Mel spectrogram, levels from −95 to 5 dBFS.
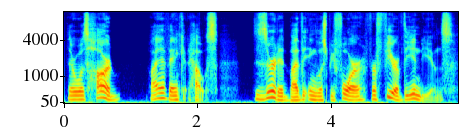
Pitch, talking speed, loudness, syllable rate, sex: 150 Hz, 175 wpm, -18 LUFS, 2.7 syllables/s, male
